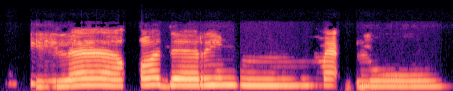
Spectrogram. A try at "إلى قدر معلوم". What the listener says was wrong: ரீன்னு தான் வருது. இன்னும் நல்லா முன்னுக்கு வரணும், தொழில முன்பகுதிக்கு வரணும். إلى قدر معلوم.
